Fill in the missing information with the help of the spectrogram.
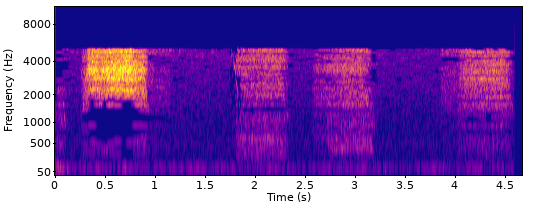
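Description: Barn owl begging: four harsh, hissing snores, each about half a second long, spaced roughly a second apart, over a steady low hum.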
